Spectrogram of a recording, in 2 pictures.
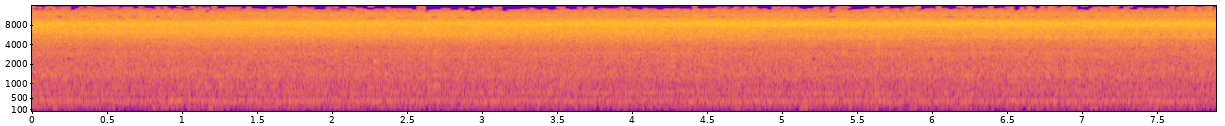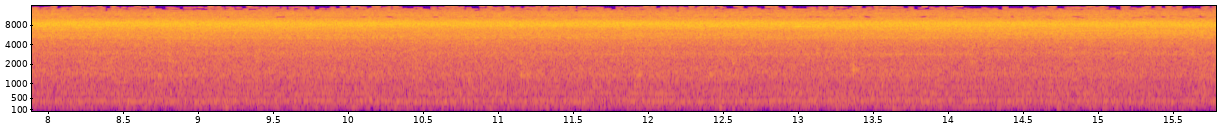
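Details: Japanese honey bees fanning steadily on a hot day, a continuous low droning hum with layered bands under a bright, unbroken high hiss that runs through all sixteen seconds without a pause.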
